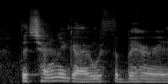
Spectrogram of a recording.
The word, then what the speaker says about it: China: English on the box, it really does look like it says Chinagguy, but her name is China Kosaka, so you just got to remember that. right. And if you speaking of that kind of pronunciation, I'm from California, and one of the cities I grew up close to was a city called Chino, which has the same type of pronunciation.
